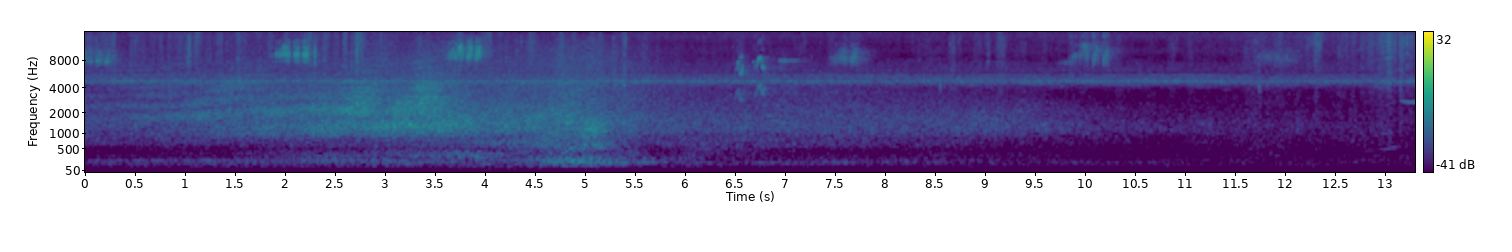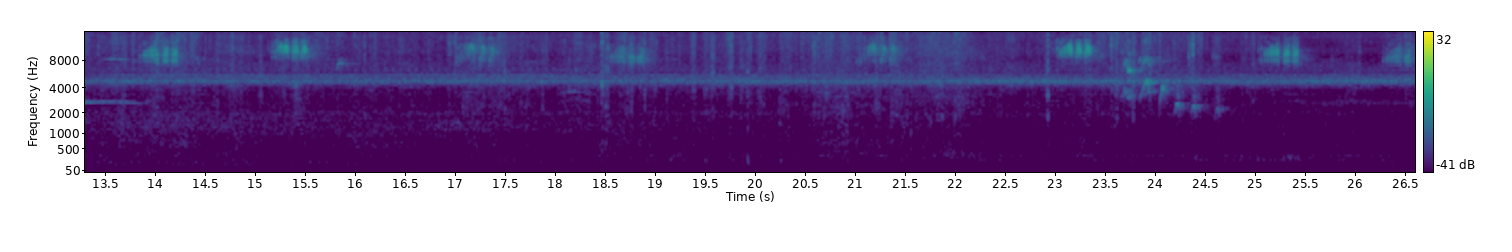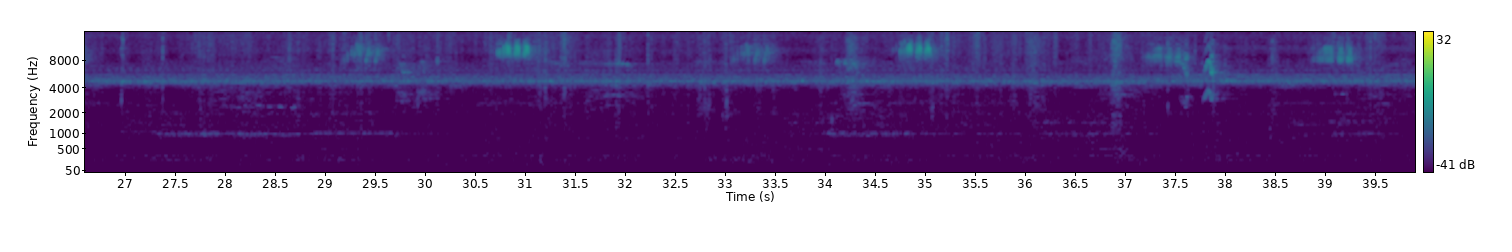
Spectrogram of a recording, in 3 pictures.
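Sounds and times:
distant engine hum: 0:00.0 - 0:22.3
insect chorus drone and chirps: 0:00.0 - 0:39.9.

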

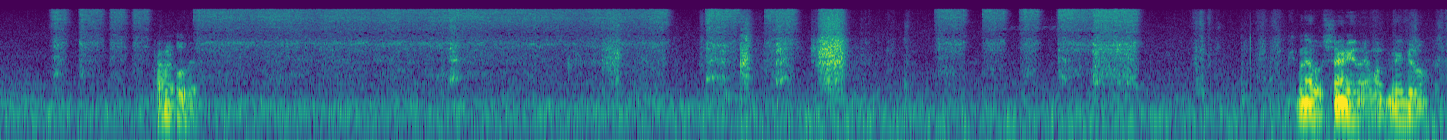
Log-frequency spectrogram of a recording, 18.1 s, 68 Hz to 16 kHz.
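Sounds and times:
aerosol spray hissing: 0:00.6 - 0:10.6, 0:11.7 - 0:14.3.

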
